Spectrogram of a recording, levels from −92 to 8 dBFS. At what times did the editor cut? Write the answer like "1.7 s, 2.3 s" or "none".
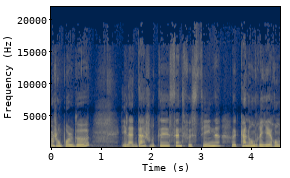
1.6 s, 3.6 s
